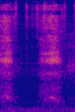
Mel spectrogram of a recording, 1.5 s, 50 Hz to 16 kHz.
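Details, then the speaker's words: 2005 Mazdaspeed Miata differential with new mfactory 3.30 ring and pinion, backlash 3.5–4 thousandths, hand-turned dry with no lubrication before pattern check; light dry rasp, no knocks or grinding; normal dry gear mesh. "Right now this gear is dry, there's no lubrication in it, it's brand new, and you can hear it. That doesn't sound bad, that's just a dry gear,"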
